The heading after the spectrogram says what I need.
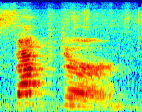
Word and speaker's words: scepter: 12 is the word scepter there is a silent letter in there don't miss it s c e p t e r scepter so again when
